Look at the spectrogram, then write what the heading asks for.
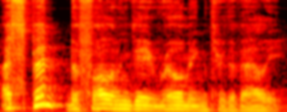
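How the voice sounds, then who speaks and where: A man giving a mock-dramatic reading, with overwrought theatrical delivery that swings between hushed and loud. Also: lowish voice, normal speed, vocal fry.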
